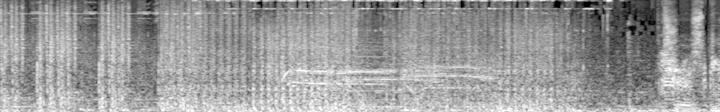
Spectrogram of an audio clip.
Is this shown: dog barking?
no

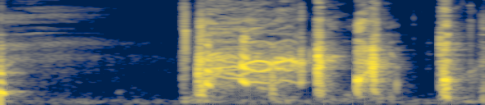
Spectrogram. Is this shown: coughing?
yes

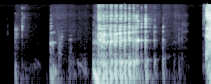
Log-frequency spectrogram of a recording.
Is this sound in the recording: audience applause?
no

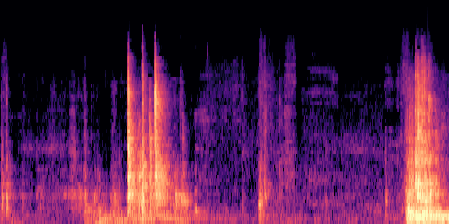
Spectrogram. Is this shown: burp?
no

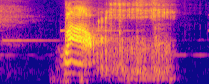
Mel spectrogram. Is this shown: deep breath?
no

